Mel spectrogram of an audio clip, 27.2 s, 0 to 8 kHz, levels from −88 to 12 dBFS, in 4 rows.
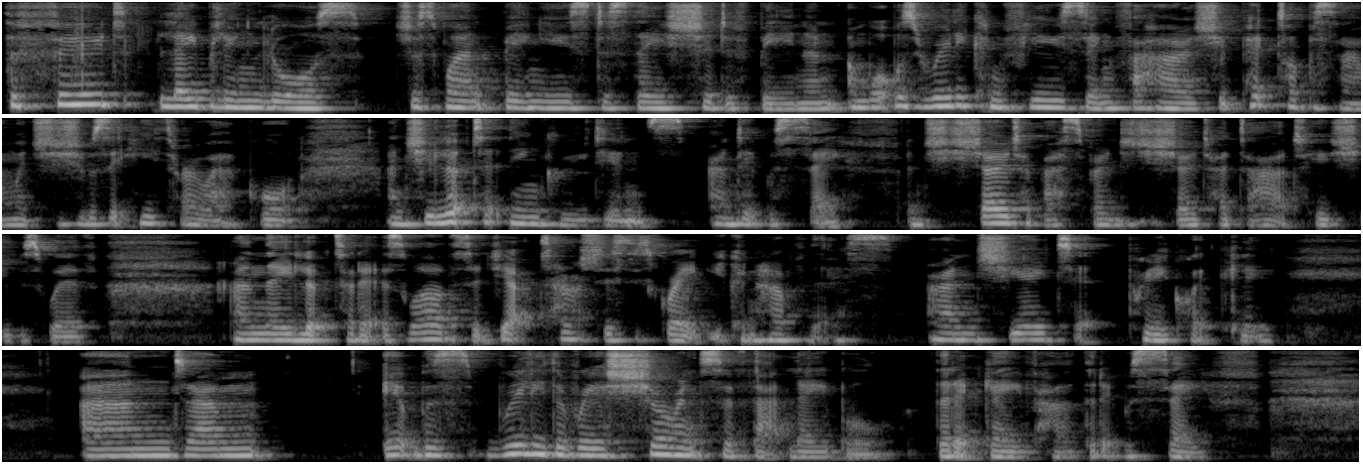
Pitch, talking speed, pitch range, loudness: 170 Hz, 220 wpm, 155-190 Hz, -24 LUFS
